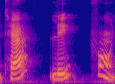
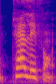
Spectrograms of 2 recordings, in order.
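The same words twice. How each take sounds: First: "telephone" broken up as te... lee... fone; three separate syllables. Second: Said in the usual way. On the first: Shown as a demonstration. Teacher counting syllables for trainees, "telephone" in three paused beats. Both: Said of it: "तीन possess दिए हैं".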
